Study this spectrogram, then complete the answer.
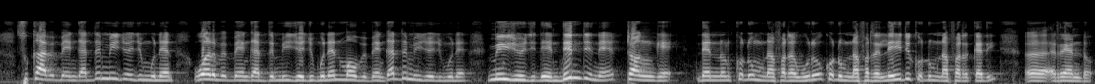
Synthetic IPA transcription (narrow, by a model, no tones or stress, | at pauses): sukabɛɓɛŋɡadːamid͡ʒod͡ʒimunɛn | wɔɾbɛbɛŋɡadːamid͡ʒod͡ʒimunɛnmawbɛbɛŋɡadːamid͡ʒod͡ʒimunɛn | mid͡ʒod͡ʒiɗɛndendinɛtɔŋɡɛ | ndɛnːɔnkɔɗumnafatawuɾokɔɗumnafatalejdikɔɗumnafatakadiɾɛndɔ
